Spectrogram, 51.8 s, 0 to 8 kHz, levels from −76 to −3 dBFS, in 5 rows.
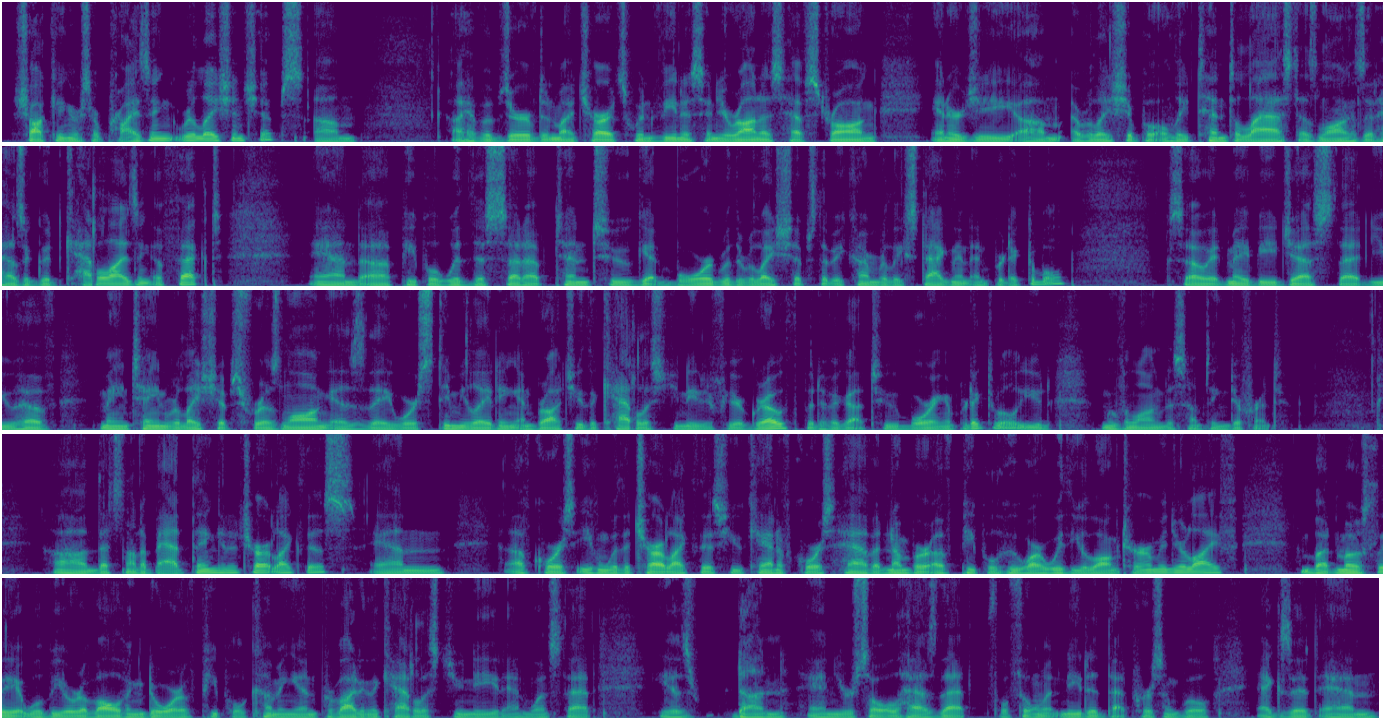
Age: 40-59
